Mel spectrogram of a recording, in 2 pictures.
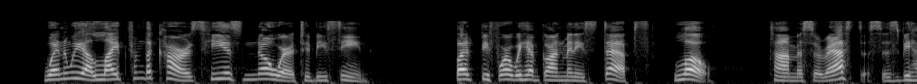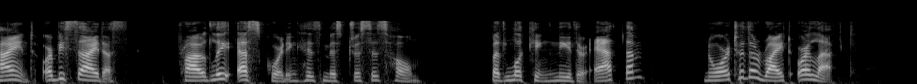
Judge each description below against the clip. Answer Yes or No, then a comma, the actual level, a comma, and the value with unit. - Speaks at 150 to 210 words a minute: No, average, 140 wpm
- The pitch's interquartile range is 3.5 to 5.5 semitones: Yes, average, 4.5 semitones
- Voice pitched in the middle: No, high, 205 Hz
